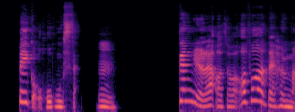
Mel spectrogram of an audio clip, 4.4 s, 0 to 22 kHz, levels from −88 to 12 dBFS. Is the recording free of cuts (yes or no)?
yes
